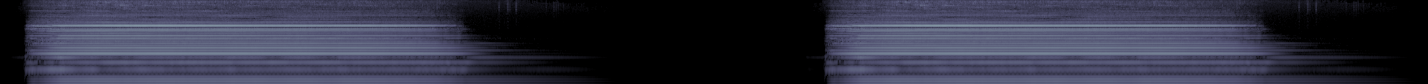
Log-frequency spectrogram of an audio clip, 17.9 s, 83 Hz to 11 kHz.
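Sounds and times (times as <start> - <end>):
cello playing tuning note G: 0.3 - 7.0, 10.3 - 17.0.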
